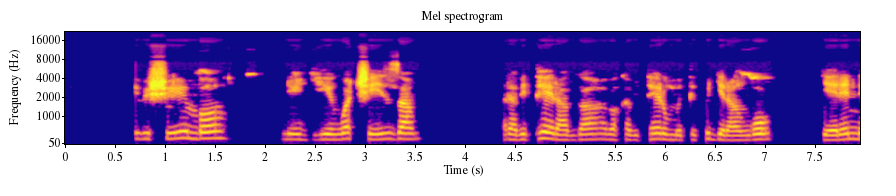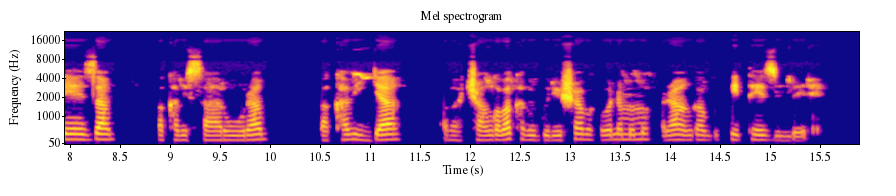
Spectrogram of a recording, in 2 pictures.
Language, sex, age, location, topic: Kinyarwanda, female, 50+, Musanze, agriculture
